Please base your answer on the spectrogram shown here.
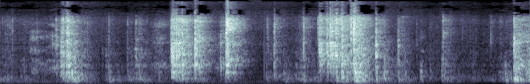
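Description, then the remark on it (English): Wood creaks and cracks as a box is pried open with a hammer, in several loud, strained bursts of splintering and scraping with brief pauses between them. No one speaks. “Here, I'll pry the box open.”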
